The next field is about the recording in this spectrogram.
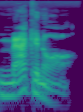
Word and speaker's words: Mackinac: That's a Michigan thing, and it's pronounced Mackinaw. – I'm so Buffalo. Yeah. Mackinac.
